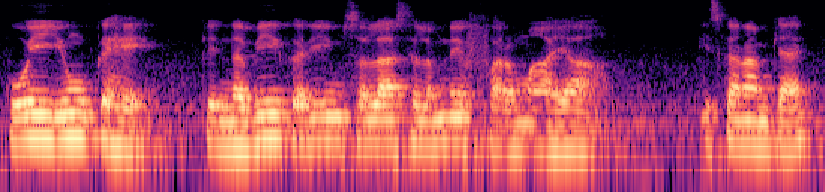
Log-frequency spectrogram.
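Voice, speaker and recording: A man's voice: medium pitch, little pitch movement, a little mellow, a little hiss or hum. A male Islamic teacher giving a Quran lesson and answering questions. He talks with emphasis and keeps repeating rhetorical questions to drive his point home.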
